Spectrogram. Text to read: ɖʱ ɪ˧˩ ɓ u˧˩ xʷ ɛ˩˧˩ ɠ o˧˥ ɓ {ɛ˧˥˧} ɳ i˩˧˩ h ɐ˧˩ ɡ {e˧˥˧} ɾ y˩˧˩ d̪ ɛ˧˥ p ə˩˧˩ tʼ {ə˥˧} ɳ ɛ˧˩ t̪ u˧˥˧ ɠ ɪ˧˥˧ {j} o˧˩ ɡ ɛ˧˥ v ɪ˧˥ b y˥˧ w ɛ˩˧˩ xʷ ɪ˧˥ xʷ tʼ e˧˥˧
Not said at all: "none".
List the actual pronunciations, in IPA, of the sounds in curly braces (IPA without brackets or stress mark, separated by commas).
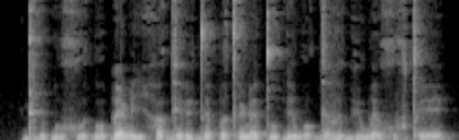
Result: ɛ˥˧, e˧˥, ɪ˥˧, w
